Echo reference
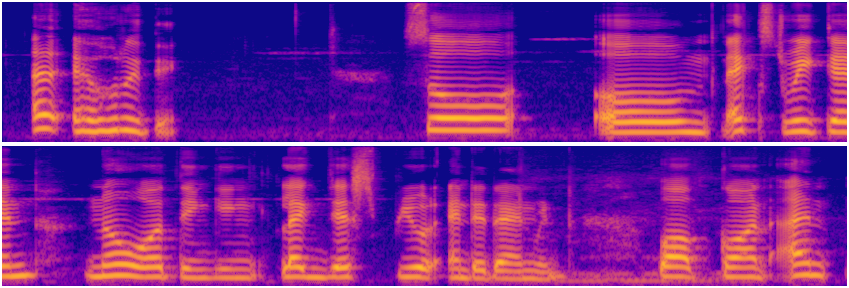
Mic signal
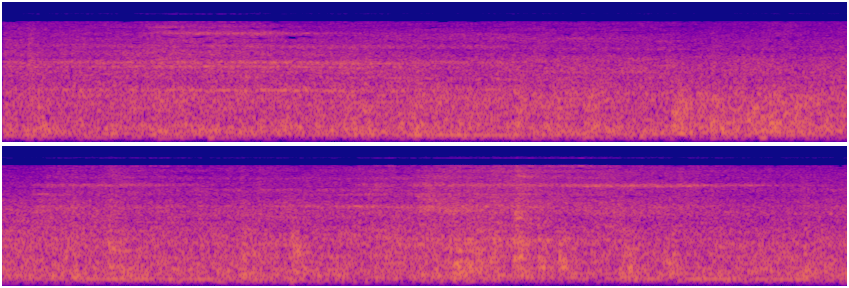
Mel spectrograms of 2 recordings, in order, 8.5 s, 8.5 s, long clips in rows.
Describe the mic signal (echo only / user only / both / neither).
neither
